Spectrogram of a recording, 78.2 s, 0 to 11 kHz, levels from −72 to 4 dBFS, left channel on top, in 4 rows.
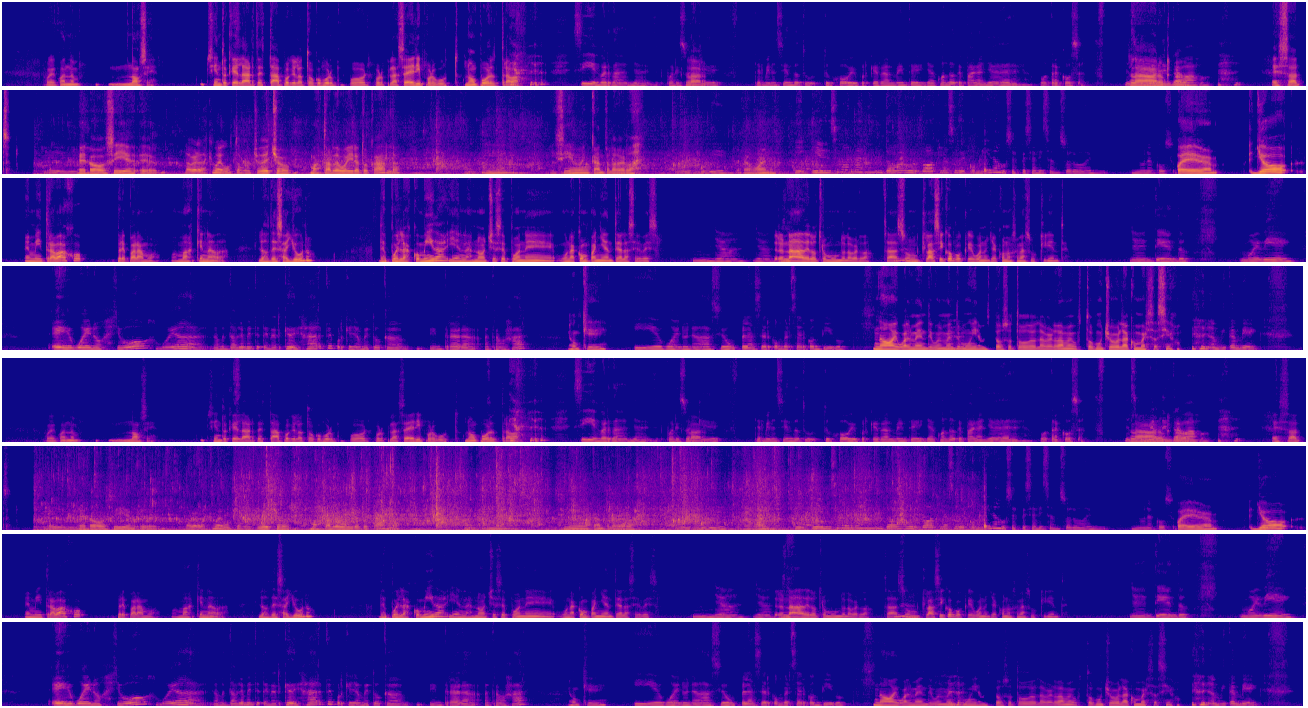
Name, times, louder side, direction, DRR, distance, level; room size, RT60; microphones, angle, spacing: voice 1, 0.6-1.2 1.6-2.3 3.1-6.7 6.9-7.8 10.3-10.6 16.9-17.8 19.1-19.7 20.7-22.0 22.3-25.6 26.8-27.5 27.8-29.2 30.6-31.2 37.2-37.8 38.3-39.1 39.5-40.3 40.9-42.5 43.0-43.8 44.8-49.0 50.7-55.1 67.2-67.8 71.8-76.4, left 6 dB, 75° left, 0.4 m, -29 dB
voice 2, 7.6-11.0 11.3-16.5 16.8-18.7 18.9-19.1 20.2-21.2 29.7-30.8 31.5-36.1 36.5-37.2 49.5-50.9 52.5-52.9 56.0-57.3 57.7-58.8 59.4-66.6 66.9-67.0 68.2-71.8 72.8-73.2 76.5-78.1, equal, ahead, 0.9 m, -37 dB
Bathtub (filling or washing), 20.0-34.3, right 7 dB, 70° right, 0.5 m, -35 dB
8.2 x 5.4 x 2.8 m
head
